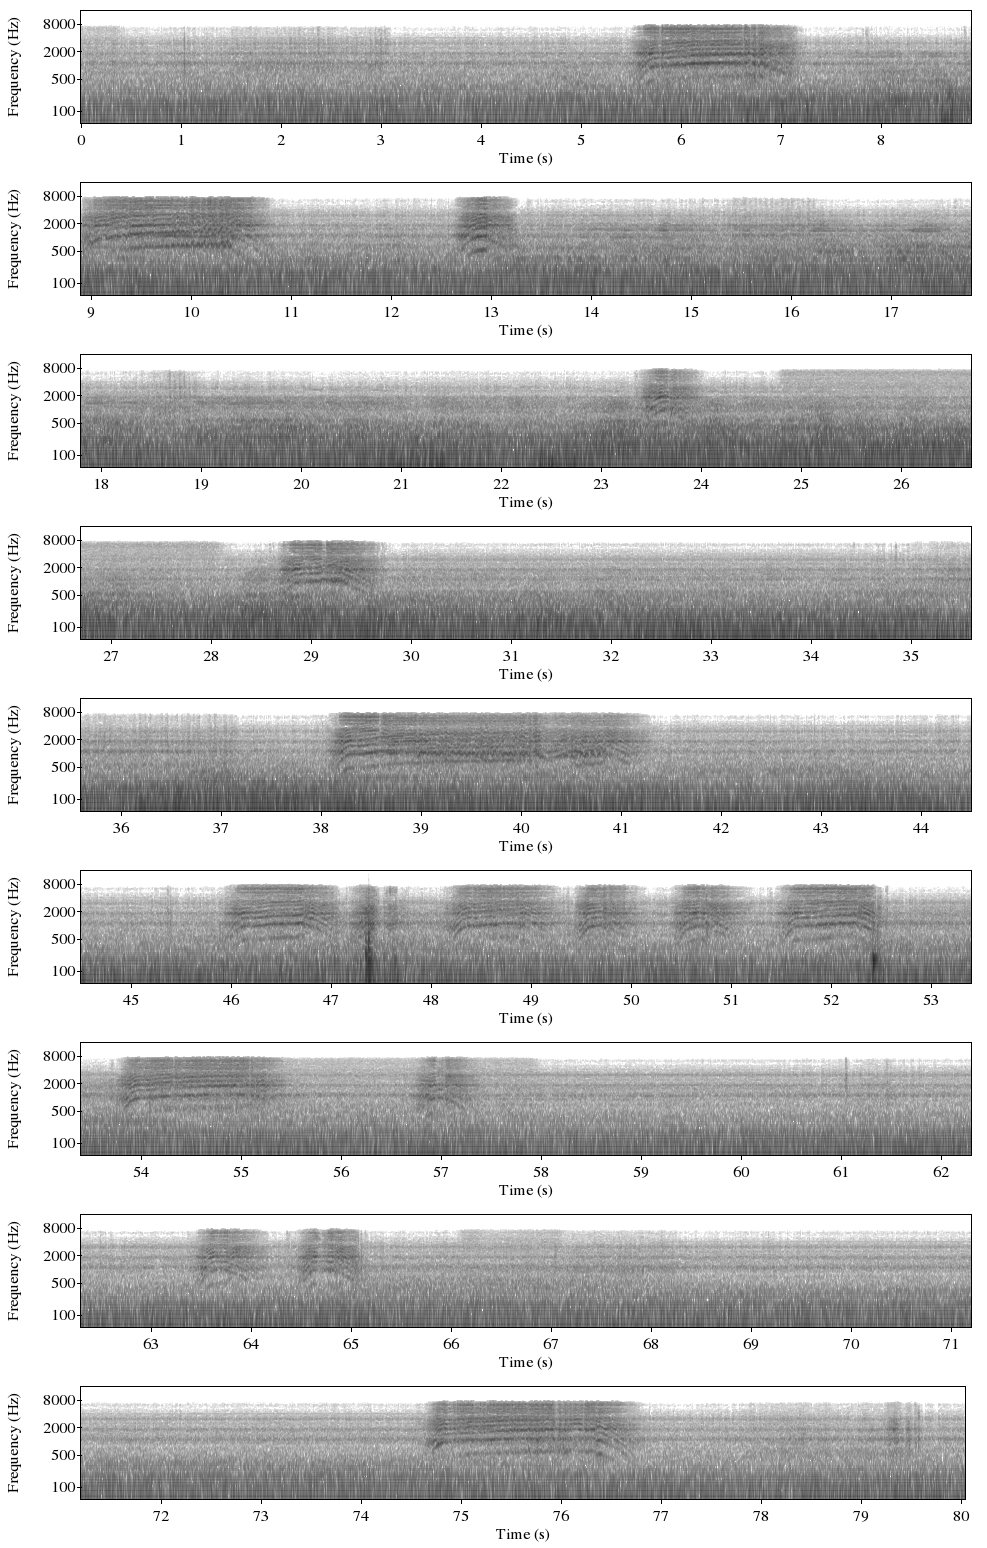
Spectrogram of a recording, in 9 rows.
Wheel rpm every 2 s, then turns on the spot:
10, 10, 30, 80, 70, 30, 20, 10, 0, 0, 0, 20, 0, 0, 30, 0, 0, 10, 10, 120, 50, 0, 10, 60, 60, 40, 30, 90, 20, 0, 0, 10, 20, 10, 10, 0, 0, 100, 30, 10.
0-4 12-16 34-36 66-70 78-80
